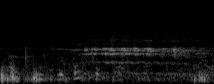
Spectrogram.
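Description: A horse whinnying: one held call of about a second, over a low murmur of voices.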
